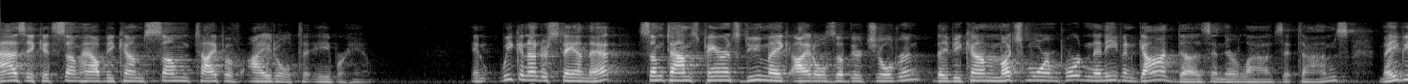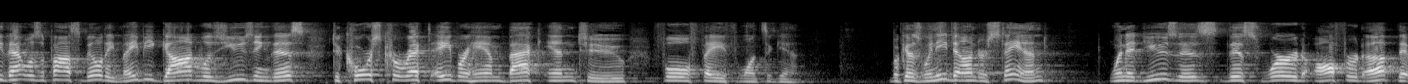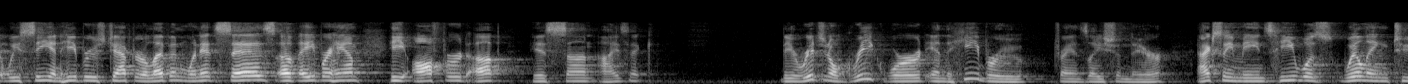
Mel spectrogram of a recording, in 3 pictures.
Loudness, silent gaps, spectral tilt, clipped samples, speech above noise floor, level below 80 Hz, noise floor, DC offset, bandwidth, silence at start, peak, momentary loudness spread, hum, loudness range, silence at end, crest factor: -16 LUFS; none; -4 dB/octave; under 0.1%; 42 dB; -60 dBFS; -58 dBFS; under 0.1%; 7.6 kHz; 0 s; 0 dBFS; 15 LU; none; 8 LU; 0 s; 16 dB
